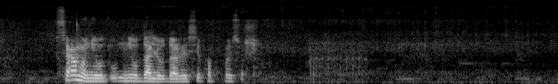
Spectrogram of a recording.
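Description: Batter sizzles softly in a hot frying pan.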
